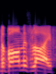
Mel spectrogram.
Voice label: bomb planted, fem; player vo jungle fem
